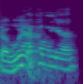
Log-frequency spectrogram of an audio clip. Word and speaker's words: McAlear: the correct pronunciation is think of a Mac Truck and a Lear Jet and Ma Maier that's it and it's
